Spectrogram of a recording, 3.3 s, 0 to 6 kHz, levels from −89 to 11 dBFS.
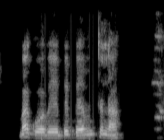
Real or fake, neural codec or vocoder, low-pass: real; none; 5.4 kHz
